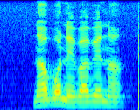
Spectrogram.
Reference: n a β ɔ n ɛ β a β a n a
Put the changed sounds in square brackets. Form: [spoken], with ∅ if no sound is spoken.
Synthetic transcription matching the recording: n a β ɔ n ɛ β a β [ɛ] n a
